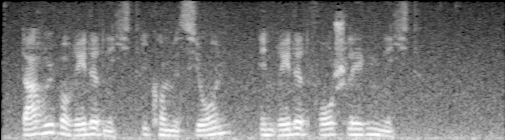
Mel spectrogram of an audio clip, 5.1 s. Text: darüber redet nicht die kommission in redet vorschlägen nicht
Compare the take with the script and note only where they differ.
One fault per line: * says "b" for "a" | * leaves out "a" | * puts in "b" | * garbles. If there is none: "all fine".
all fine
